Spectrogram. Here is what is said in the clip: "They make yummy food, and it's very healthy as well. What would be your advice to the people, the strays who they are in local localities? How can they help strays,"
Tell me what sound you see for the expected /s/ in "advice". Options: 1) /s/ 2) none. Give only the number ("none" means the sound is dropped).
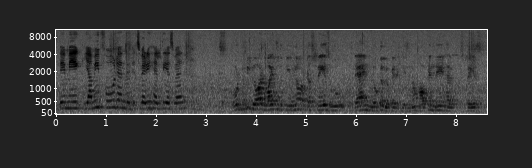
2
